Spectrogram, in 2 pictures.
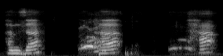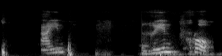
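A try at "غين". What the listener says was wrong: Bukan ghin, tapi ghoin ya, ghoin.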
